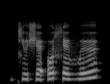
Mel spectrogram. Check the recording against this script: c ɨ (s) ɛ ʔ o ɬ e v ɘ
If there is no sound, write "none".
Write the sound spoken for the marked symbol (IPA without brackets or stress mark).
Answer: ʃ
